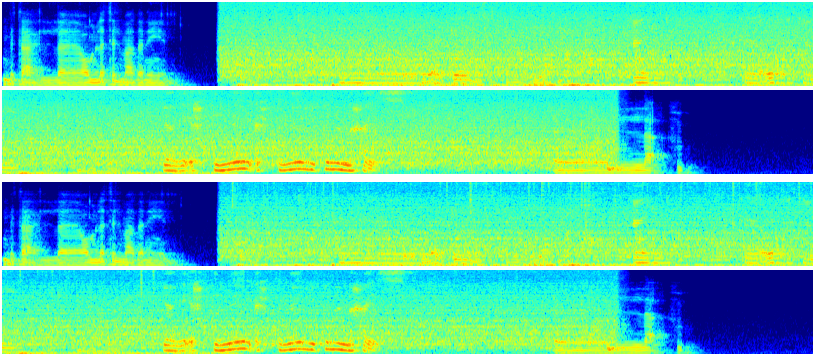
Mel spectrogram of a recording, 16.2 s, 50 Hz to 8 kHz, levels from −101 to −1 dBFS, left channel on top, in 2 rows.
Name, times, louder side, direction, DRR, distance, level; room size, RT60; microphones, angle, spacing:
voice 1, 0.0-1.7 4.2-5.5 13.6-14.9, left 2 dB, 65° left, 1.4 m, -36 dB
sound 1, 2.1-14.3, left 3 dB, 30° left, 1.1 m, -34 dB
sound 2, 2.3-10.5, equal, 65° right, 2.1 m, -39 dB
voice 2, 3.4-4.6 6.3-6.7 7.4-8.3 8.9-9.3 9.7-12.1, left 1 dB, 5° left, 0.7 m, -29 dB
15.5 x 14.5 x 2.4 m
head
